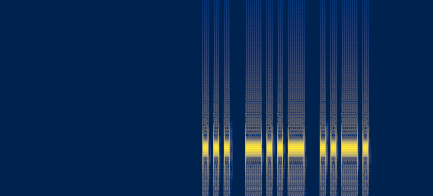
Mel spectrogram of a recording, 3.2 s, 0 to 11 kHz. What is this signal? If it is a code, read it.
Morse code, heard as a keyed tone, about 29 wpm, 700 Hz. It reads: SXF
